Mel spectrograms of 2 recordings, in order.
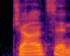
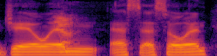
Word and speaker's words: Jonsson: realized it was David Johnson. That's how you pronounce that, right? Jonsson.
